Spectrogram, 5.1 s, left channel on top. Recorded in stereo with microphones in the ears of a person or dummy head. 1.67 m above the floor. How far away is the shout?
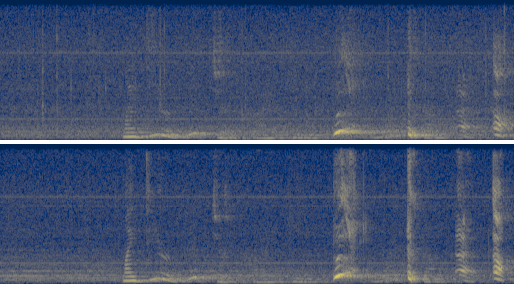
About 0.6 m.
